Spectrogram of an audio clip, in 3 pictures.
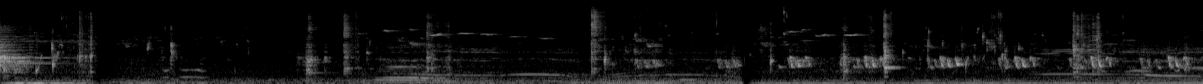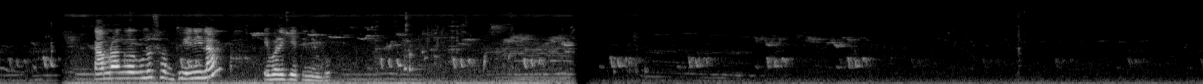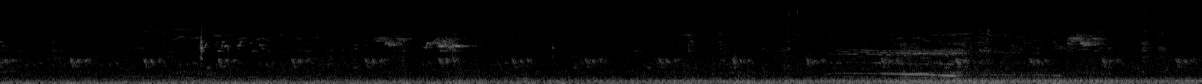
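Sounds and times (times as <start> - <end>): other birds chirping: 0.0 - 36.0.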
